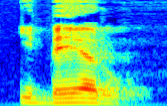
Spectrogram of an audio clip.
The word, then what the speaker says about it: ibero: Como é que ela é pronunciada de acordo com a gramática? Ibero. Ah, mas a gente ouve muito íbero, né?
